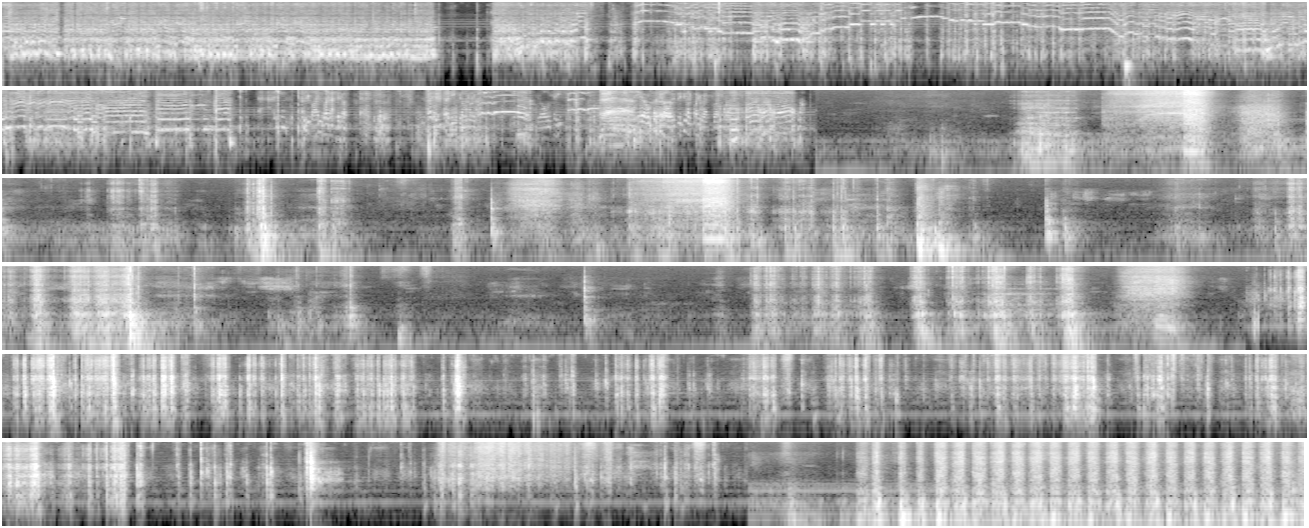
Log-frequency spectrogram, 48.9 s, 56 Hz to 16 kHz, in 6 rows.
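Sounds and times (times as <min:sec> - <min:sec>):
wood rubbing and scraping: 0:45.7 - 0:48.9.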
